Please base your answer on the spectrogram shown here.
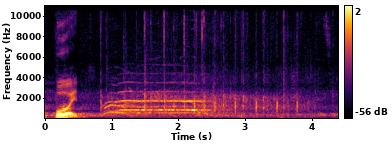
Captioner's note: applause & Cheering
